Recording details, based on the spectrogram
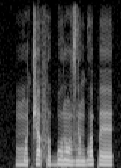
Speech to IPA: m ɔ̃˧ t͡ʃ a˦ f ə˧ ɓ o˦ ɾ ɔ̃˧ z ɛ̃˧ ɡʷ a˦ p ɛ˧

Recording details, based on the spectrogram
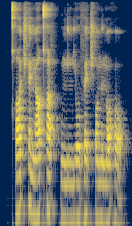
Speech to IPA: qʰ ɔ t͡ʃʰ ɛ ŋ a qʰ ɛ f pː u ŋ ɾʲ e ŋ j o f ɛ t͡ʃʰ ɔ n ɯ n ɔ h ɔ

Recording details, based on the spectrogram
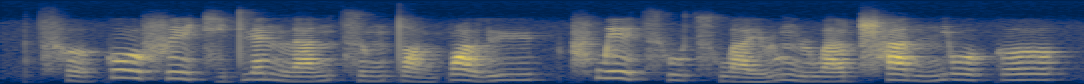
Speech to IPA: t͡sʰ ɤ˨˩ k o˥˧ ʊ̯ f e˥˩ ɪ̯ t͡ɕ i˩ t̪ ɥ ɛ˥˩ n l a˧˥ n t͡s ʊ˧˥ ŋ t̪ ɑ˨˩ ŋ p ɑ˥˩ ʊ̯ l y˥ | ʈ͡ʂʰ w e˥˩ ɪ̯ t͡sʰ u˧˥ t͡sʰ w a˨˩ ɪ̯ ɻ ʊ˥˩ ŋ ɻ w ä˧˥ ʈ͡ʂʰ a˥˧ n n̪ j o˥˩ ʊ̯ k ɤ˥

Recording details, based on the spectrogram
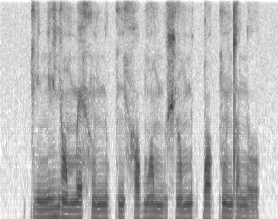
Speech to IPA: k i˧ n i˦ j ɔ̃˧ m ɛ˧ h ũ˨ n u˨ k ĩ˨ h ɔ˨˦ b ɔ̃˦˨ m u˨ ʃ ɔ̃˨˦ m e˦˨ k͡p ɔ˧ k ũ˦ d ɔ˧ n o˨

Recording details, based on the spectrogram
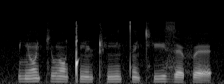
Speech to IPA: ʎ ɔ̃ c ð ɔ̃ ǃ ĩ ʈʰ ĩ t ɛ̃ cʰ i z ɛ f ɛ

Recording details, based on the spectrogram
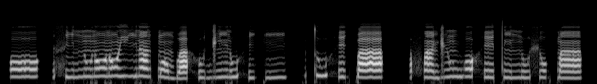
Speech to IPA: ɔ˧ | s i˨ n ũ˧ ɾ ɔ̃˦ ɾ ɔ̃˦ j i˦ ɾ ã˦ k͡p ɔ̃˦˨ b a˨ h u˧ d͡ʒ ĩ˧ ɾ u˧ h i˨ k i˨˦ | t u˦ h e˧ k͡p a˧ | f ã˨ d͡ʒ ũ˧ w ɔ˦ h e˧ t ĩ˨ n u˨ ʃ o˧ k͡p ã˧

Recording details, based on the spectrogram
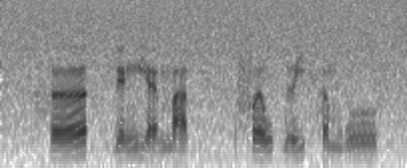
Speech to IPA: h əː˧˥ | ɗ e˧˥ ŋ j ɛ˨˩˨ m a˨˩ t̚ | f əː˧ w ɓ ɨ˧˥ j h ə˨˩ m w u˧

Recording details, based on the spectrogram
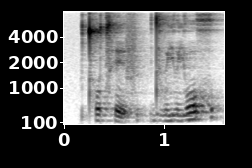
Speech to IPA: tʰ o t͡sʰ e f | dʱ ɨ j ɨ j o x

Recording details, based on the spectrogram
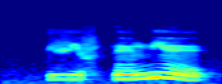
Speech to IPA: vʲ œ f t̪ ẽ m j ẽ

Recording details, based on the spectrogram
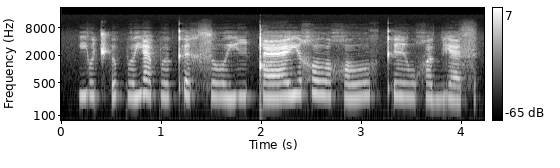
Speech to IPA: j o t͡ʃʼ ɵ p ɵ j æ p ɵ kʼ ɛ x s oː j i ǃ æː j χ oː χ oː x kʼ eː w χ ø bʲ æ s

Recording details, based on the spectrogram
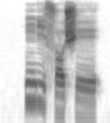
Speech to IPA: ŋ i˦˨ s ɔ˨ ʃ e˨

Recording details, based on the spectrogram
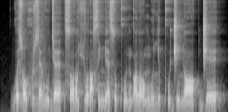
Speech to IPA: ɡʷ e ɮ ɔ xʷ ɪ ɮ ɛ v u ɟ ɛ | s ɔ ɾ ɔ ç o ɾ ɒ s ɪ ɲ ɛ s u kʷʼ e ŋ ɡ ɒ l ɔ ŋ u ʎ e kʷʼ ɪ d͡ʒ e ʎ ɒ | d͡ʒ e

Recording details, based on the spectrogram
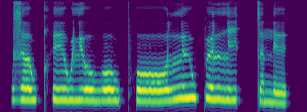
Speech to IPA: z əː w kʰ ɪː w lʲ oː w oː w pʰ oː lː ɨː w p ʏ lː i tː ə n ɪ

